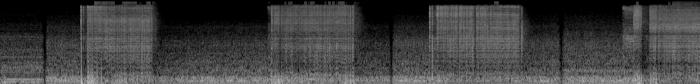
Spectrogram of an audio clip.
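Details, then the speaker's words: Test run of a Jer Schmidt-design belt grinder, freshly welded and running on a used motor, not yet ready to grind: motor whir under a hissing belt rush that swells and eases about every second, belt tracking properly, normal running. "Do a little test run. It's not ready to grind really, but it's running. Got the belt tracking properly."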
